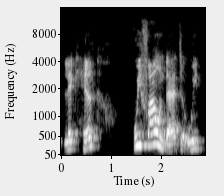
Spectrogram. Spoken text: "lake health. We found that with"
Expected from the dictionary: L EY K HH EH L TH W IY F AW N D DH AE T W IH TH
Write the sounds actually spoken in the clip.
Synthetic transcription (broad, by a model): L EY K HH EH L T W IY F AW N D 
